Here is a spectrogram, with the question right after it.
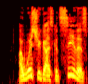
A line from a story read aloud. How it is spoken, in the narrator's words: Payne shouted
